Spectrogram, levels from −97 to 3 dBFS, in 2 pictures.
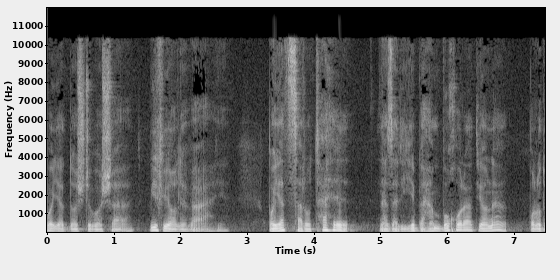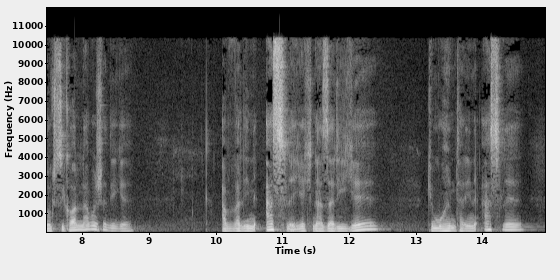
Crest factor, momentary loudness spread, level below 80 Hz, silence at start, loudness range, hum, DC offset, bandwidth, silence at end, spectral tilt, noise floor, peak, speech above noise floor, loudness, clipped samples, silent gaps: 18 dB; 11 LU; -48 dBFS; 0 s; 4 LU; none; under 0.1%; 11 kHz; 0.35 s; -5.5 dB/octave; -52 dBFS; 0 dBFS; 35 dB; -17 LUFS; under 0.1%; none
